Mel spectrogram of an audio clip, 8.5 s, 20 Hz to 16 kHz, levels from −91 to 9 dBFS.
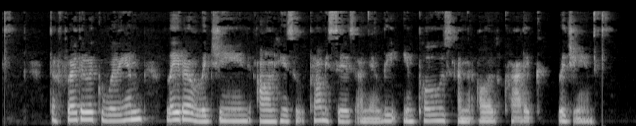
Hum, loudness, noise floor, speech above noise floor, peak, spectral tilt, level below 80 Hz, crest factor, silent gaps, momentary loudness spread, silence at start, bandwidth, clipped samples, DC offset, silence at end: none; -21 LUFS; -51 dBFS; 31 dB; -4 dBFS; -5 dB/octave; -64 dBFS; 16 dB; none; 10 LU; 0.05 s; 12 kHz; under 0.1%; under 0.1%; 0.35 s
